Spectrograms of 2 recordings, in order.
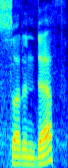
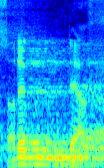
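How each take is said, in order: First: It is said in an ordinary speaking voice. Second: It is said in a dramatic announcer voice. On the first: The speaker calls it wrong. "I haven't been saying that right this whole time" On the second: The speaker calls it right. "my real announcer voice here"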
